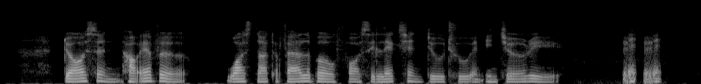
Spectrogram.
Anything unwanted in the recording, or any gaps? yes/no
yes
